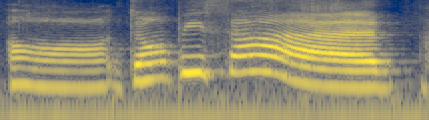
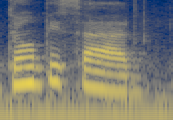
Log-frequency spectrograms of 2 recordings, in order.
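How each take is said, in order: First: Tender reassurance. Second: Said in the usual way. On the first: Real, not acted. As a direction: stretch it out gently to console a sad listener. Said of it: "consoling the viewer, drawn out". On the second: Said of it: "same words, said plainly".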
